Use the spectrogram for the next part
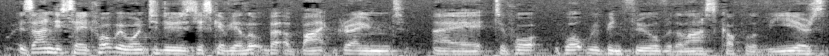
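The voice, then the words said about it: Non-local accent. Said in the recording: “I'm not local, so hopefully you won't have any trouble with the accent.”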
